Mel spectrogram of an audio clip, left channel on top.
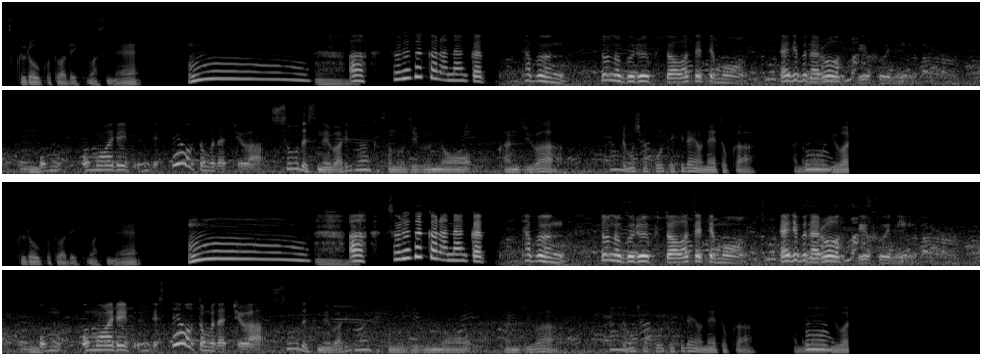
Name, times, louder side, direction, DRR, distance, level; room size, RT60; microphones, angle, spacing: voice 1, 0.1-1.4 3.1-3.5 9.9-10.2 12.5-15.4 15.8-17.3 17.7-18.3, left 2 dB, 25° left, 0.8 m, -39 dB
voice 2, 1.9-4.8 5.2-5.7 6.0-7.5 7.8-9.2 10.2-12.4 15.9-16.1 17.8-18.2, right 4 dB, 65° right, 1.3 m, -31 dB
sound 1, 4.9-16.7, right 3 dB, 40° right, 4.8 m, -44 dB
open air
head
